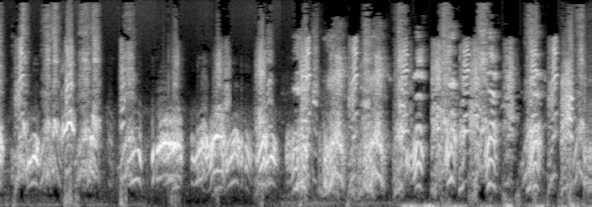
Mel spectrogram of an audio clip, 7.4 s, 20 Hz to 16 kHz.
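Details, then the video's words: Croaking black-crowned night herons, night-waking birds of fish ponds and wetlands, give repeated gruff calls with wavering tones, spaced irregularly. "বাকচু পাখির ডাক. নিশি বক এর ডাক. 4 রাত জাগা পাখির ডাক"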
